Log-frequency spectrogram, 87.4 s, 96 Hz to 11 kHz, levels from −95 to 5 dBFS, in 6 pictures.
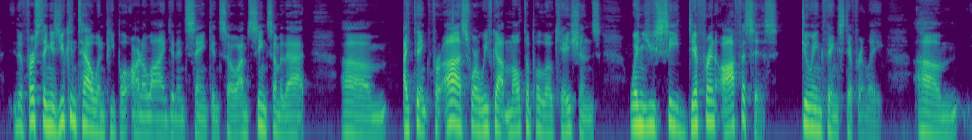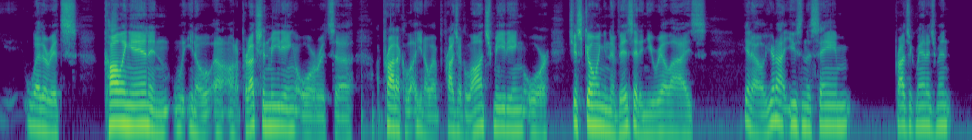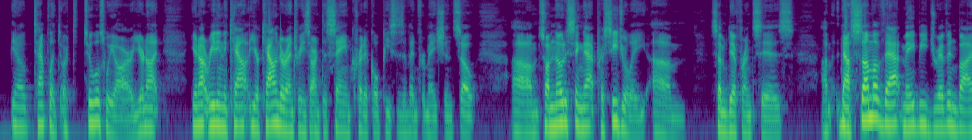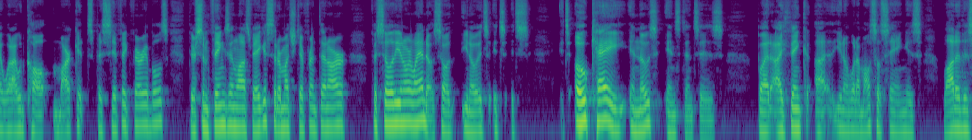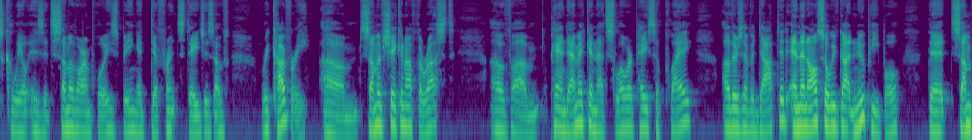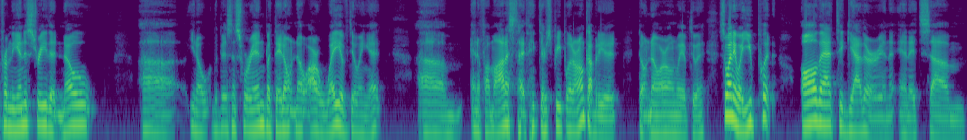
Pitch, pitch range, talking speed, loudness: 135 Hz, 115-155 Hz, 185 wpm, -24 LUFS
